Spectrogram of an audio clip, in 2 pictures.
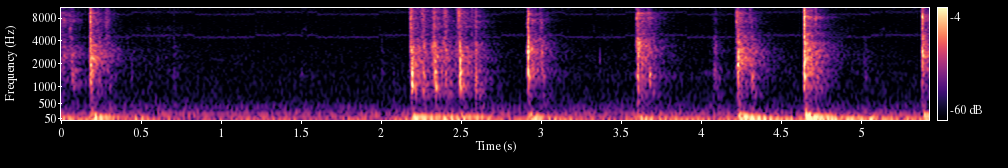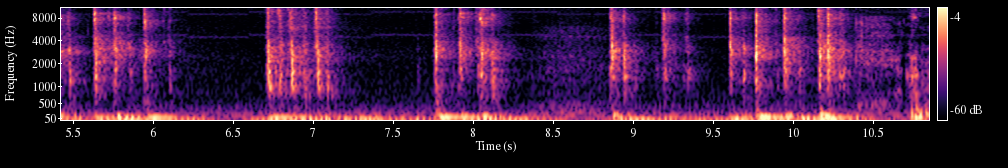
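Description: Computer keyboard typing in short, irregular runs of keystrokes, with pauses between them. A single drawn-out spoken word comes about two seconds in.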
